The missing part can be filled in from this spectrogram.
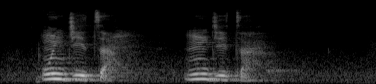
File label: Nasa Yuwe; secarse; paez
